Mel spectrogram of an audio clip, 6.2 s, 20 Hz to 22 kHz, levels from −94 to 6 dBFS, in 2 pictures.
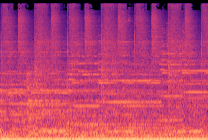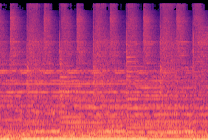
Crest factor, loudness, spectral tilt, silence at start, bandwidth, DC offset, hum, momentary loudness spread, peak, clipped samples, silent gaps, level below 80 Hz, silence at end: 10 dB; -12 LUFS; -4.5 dB/octave; 0 s; over 20 kHz; 5%; none; 2 LU; 0 dBFS; under 0.1%; none; -12 dBFS; 0 s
